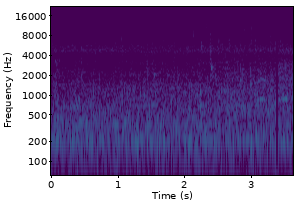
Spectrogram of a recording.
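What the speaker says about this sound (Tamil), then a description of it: "நம்ம ரெடி பண்ணி வச்ச ஒவ்வொன்றையும் எண்ணெயில் சேர்த்துடலாம்." Kuzhalappam pieces sizzle and bubble steadily in hot oil, a dense, continuous crackling fry close up with no pauses and no talk.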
